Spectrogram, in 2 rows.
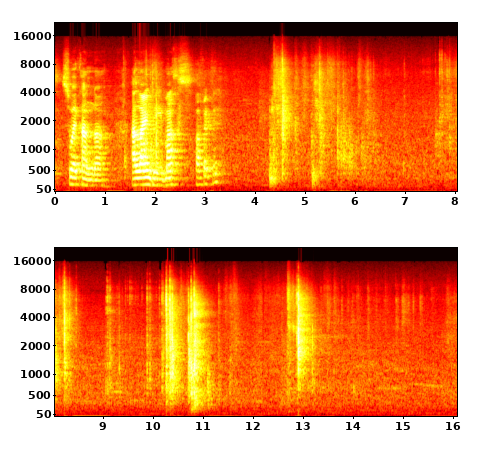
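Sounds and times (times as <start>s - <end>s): paper rustling on wooden table: 4.3s - 6.5s.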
